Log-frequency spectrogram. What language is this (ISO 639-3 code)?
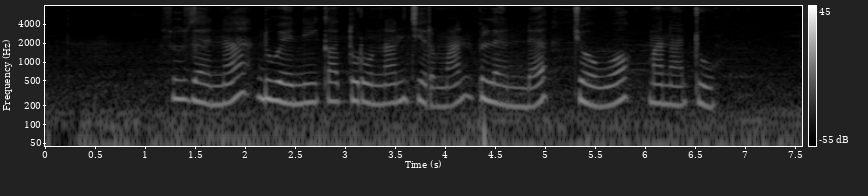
jav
